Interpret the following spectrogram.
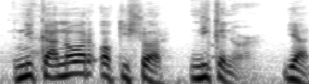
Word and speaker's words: Nicanor: Nicanor and first of all i am i pronouncing his name correctly Nicanor or kishore Nicanor yeah Nicanor okay sure we call him nickname Norrell Narelle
